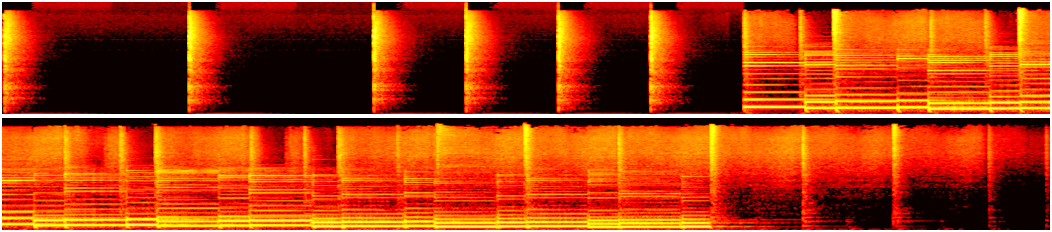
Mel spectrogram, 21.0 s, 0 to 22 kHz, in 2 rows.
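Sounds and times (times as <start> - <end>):
jazz guitar playing descending bebop scale in C melodic minor: 7.4 - 18.1.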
